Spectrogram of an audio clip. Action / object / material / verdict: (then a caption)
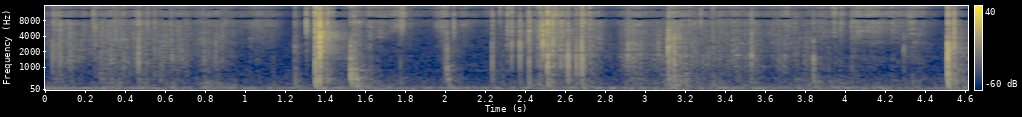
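scrape / magnesium carbonate gym chalk block / chalk / none. Bare hands crush and grind dry white gym chalk chunks (magnesium carbonate block) into powder between fingers and palms over a tray of chunks and powder. The sound is a bright, dry crumbling and crinkling, with sharp crunches standing out at about 1.4, 2.5 and 4.6 seconds over soft gritty rubbing. The solid pieces break down into powder.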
